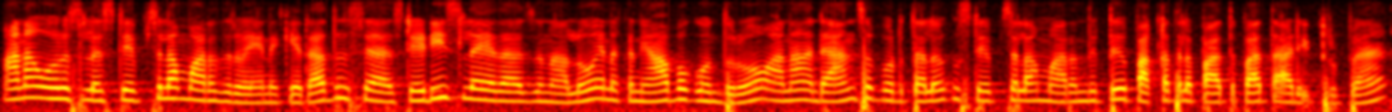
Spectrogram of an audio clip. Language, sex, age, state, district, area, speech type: Tamil, female, 30-45, Tamil Nadu, Viluppuram, rural, spontaneous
